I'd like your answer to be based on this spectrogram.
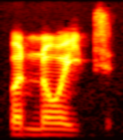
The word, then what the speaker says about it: Benoit: That's the funny thing is his name is actually pronounced Benoit. – Benoit. – They Americanized that name.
